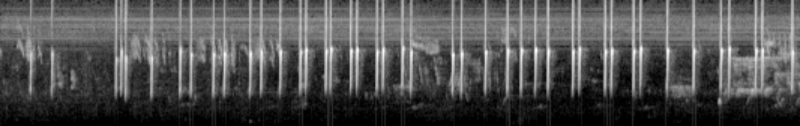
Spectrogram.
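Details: Costa's hummingbird giving sharp, very high ticking chips, singly and in quick doublets, repeated about every half second with little else audible beyond a faint background hiss.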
